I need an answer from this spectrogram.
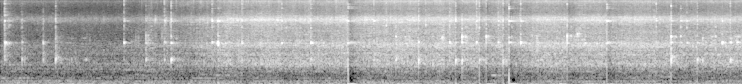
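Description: Potato cubes frying in oil in a pan, with a few sharp clicks of a steel spoon against its bowl. About two and a half seconds in, the sizzle grows into a louder, steady hiss with crackling as crushed garlic and fennel seeds go into the hot oil.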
